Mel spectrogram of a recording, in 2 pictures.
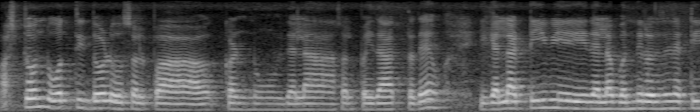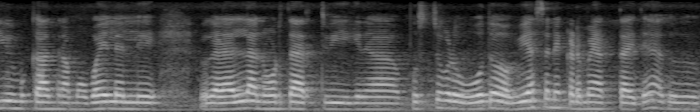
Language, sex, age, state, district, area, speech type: Kannada, female, 45-60, Karnataka, Chitradurga, rural, spontaneous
